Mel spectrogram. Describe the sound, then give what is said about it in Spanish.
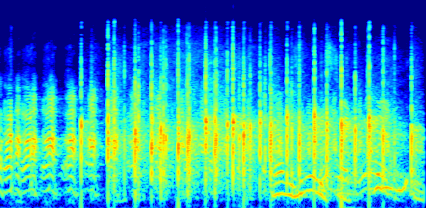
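A crowd bursts into applause, with dense, irregular claps continuing steadily for several seconds, mixed with laughter and vocal chuckles rising and falling throughout. “Yo sí lo aplaudo porque tiene coyuntura.”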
